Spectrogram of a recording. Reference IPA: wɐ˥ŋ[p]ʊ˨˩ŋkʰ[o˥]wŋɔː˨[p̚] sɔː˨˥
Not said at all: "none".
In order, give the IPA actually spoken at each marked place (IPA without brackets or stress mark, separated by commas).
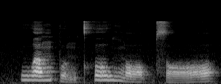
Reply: p, o˥, p̚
